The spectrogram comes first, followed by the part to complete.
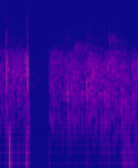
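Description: Faint scattered audience applause: a few sharp claps in the first half second, then a light patter of clapping that fades away.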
